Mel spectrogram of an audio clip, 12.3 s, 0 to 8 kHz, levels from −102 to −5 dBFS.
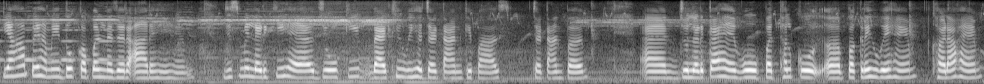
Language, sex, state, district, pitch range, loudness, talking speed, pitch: Hindi, female, Jharkhand, Sahebganj, 230-270 Hz, -17 LUFS, 165 wpm, 250 Hz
